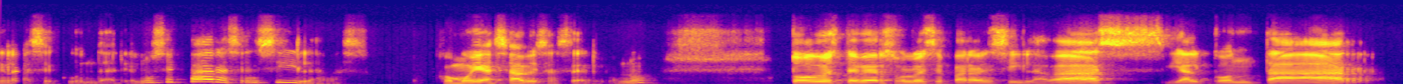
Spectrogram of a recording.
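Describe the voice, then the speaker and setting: A man's voice: medium pitch, creaky, a bit bright. A man, teaching an exam-prep lesson step by step and checking in with frequent tag questions.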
